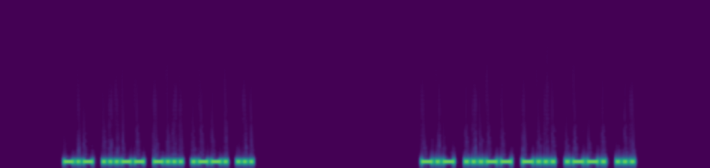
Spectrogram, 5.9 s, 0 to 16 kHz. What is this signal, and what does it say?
Morse code, heard as a keyed tone, about 39 wpm, 700 Hz. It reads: K3BPS K3BPS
